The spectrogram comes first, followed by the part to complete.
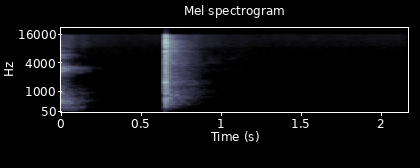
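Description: The tail of a spoken word, then a single sharp hand clap about two-thirds of a second in, dying away quickly.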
